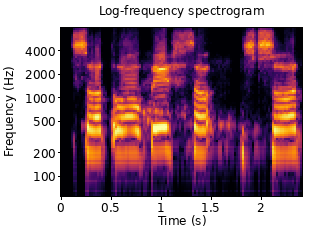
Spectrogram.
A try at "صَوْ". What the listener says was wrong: পেজ না, এটা যাবার, দেখেন। সৌ, সৌমু, সৌমু। صاد ও جبر صو ميم اسم صوم।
